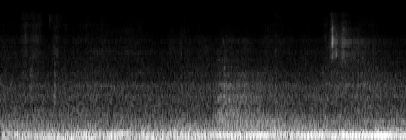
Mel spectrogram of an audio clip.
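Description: A low steady rumbling hum that slowly grows louder, with no speech.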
